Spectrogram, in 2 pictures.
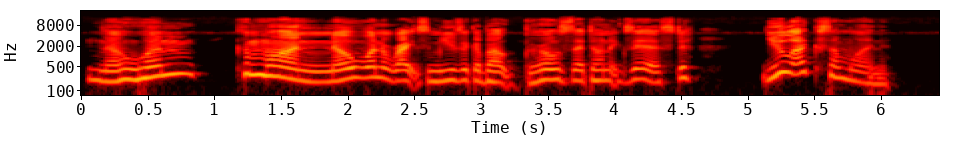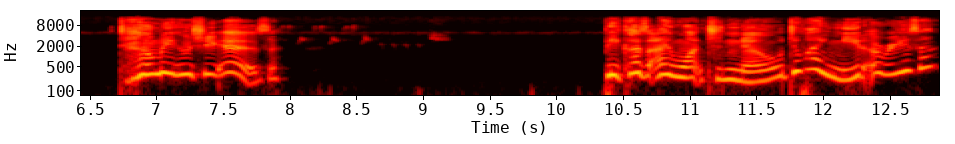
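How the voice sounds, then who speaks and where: Woman playing a high-pitched, bratty rebel schoolgirl. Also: lively intonation, slow pace, pauses often, darkish tone, dry recording, clean studio sound. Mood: curious, prodding. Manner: sarcastic, teasing, brash. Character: rebellious, teasing teenage girl bully, bratty and defiant. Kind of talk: scripted roleplay audio drama.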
